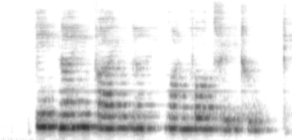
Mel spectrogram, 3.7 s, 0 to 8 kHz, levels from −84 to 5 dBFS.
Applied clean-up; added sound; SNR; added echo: neural mask model DeepFilterNet 3.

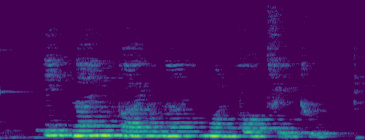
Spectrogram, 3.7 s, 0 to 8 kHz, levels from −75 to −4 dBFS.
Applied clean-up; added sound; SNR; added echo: classical method WPE with log-MMSE.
